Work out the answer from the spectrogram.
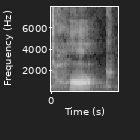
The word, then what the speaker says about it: talk: there's a difference okay this is talk like tick tock that's not what i said talk talk all right did you hear alk or special sound aw can walk that was it t and then a-l-k talk now we're gonna make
